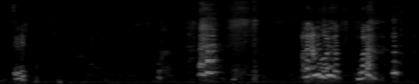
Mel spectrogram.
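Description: A young woman slurps noodles.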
